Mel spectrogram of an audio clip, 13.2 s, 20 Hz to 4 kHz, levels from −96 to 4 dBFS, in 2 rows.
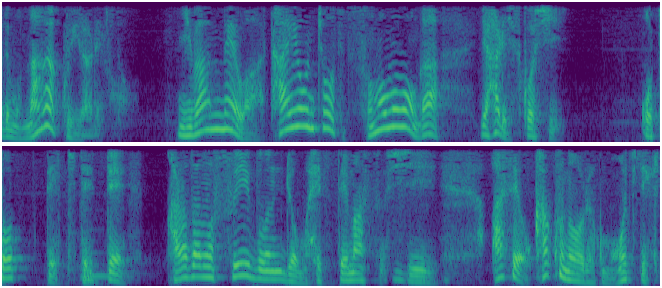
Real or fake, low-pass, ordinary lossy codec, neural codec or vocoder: real; 3.6 kHz; none; none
